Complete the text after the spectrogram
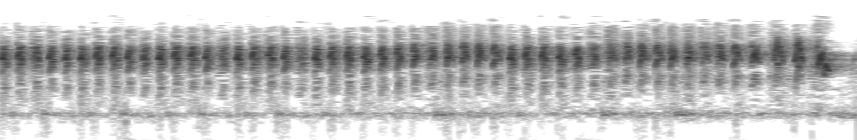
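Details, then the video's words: ['Eurasian tree sparrow song in a training recording for songbirds, with variations and rolls: a fast, steady chatter of short buzzy notes repeated about three times a second, with a low steady hum underneath.'] "SUARA GEREJA VARIASI"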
